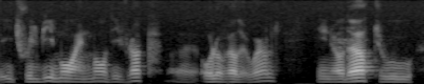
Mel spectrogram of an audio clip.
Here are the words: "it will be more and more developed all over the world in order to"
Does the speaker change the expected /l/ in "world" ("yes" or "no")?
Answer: no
